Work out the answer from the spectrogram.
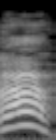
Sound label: surprise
